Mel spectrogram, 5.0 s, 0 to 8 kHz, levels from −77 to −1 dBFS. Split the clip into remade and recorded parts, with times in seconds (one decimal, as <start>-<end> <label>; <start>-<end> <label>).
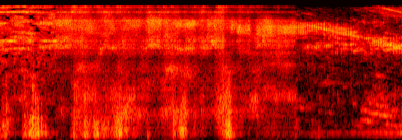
0.0-0.7 recorded; 0.7-3.7 remade; 3.7-5.0 recorded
